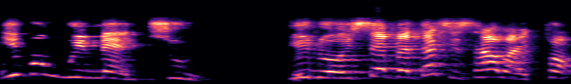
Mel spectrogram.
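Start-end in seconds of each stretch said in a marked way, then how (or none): none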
